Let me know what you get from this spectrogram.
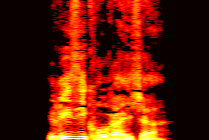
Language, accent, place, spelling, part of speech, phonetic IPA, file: German, Germany, Berlin, risikoreicher, adjective, [ˈʁiːzikoˌʁaɪ̯çɐ], De-risikoreicher.ogg
- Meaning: 1. comparative degree of risikoreich 2. inflection of risikoreich: strong/mixed nominative masculine singular 3. inflection of risikoreich: strong genitive/dative feminine singular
